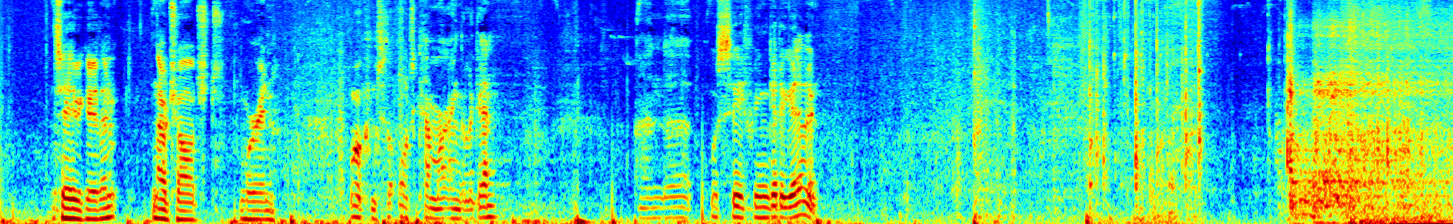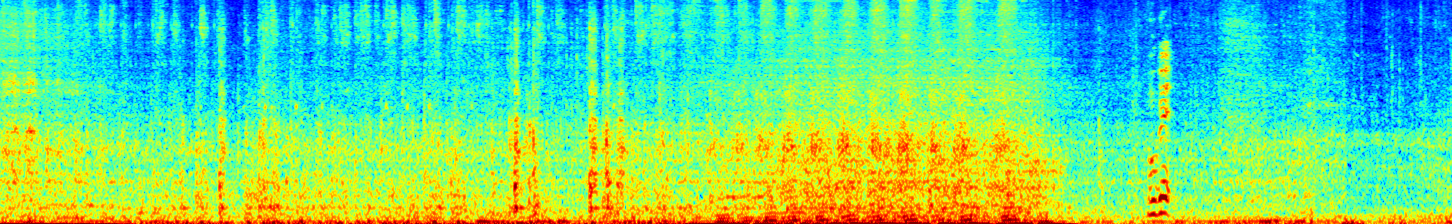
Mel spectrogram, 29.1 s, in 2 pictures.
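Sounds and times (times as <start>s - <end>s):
engine starting and idling: 12.8s - 25.2s.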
